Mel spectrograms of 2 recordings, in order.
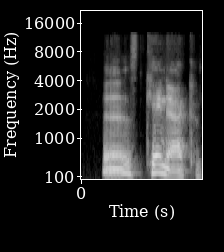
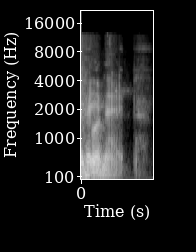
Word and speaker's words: Kanack: Kanack. It's a long A. Kanack.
